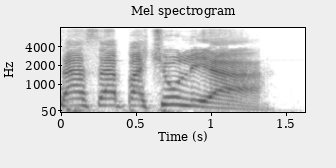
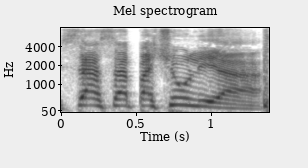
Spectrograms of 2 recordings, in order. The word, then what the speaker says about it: Zaza Pachulia: Z-A-Z-A? Here's the tough part. P-A. P-A-C-H. U-L. I-A. – Sasa Pachulia. Z-A-Z-A-P-A-C-H-U-L-I-A. Sasa Pachulia. – Yes, although he did technically spell it P-A-P-A, Papa Chulia, but that's okay, which is totally different.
